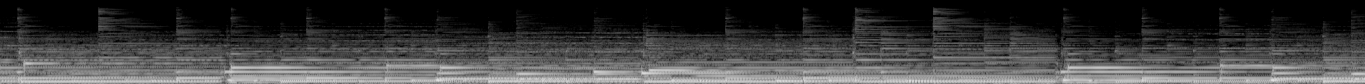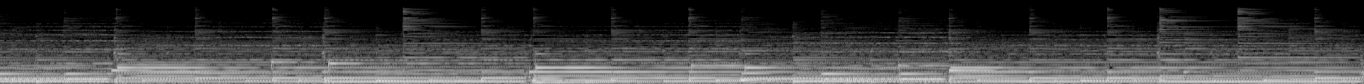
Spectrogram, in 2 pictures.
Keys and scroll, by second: 0.3-1.7 ctrl+space, 1.8 space, 4.7 space, 9.8-20.9 space, 17.8 ctrl+space, 18.1 ctrl+space, 22.9-25.1 typing.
